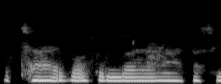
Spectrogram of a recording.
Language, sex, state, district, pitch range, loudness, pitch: Hindi, female, Bihar, Purnia, 170-180 Hz, -19 LUFS, 175 Hz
